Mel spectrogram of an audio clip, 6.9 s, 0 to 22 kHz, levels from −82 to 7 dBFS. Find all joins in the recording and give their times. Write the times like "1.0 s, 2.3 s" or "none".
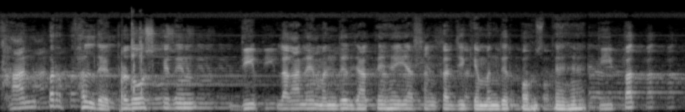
1.2 s, 5.9 s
